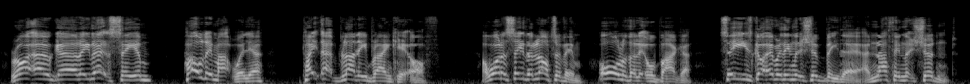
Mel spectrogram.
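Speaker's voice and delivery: put-on high, loud, bossy old grandfather; gruff domineering old man. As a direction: bark orders at the new mother. Old man voiced in story.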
